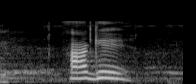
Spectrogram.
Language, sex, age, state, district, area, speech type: Hindi, female, 60+, Bihar, Madhepura, rural, read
